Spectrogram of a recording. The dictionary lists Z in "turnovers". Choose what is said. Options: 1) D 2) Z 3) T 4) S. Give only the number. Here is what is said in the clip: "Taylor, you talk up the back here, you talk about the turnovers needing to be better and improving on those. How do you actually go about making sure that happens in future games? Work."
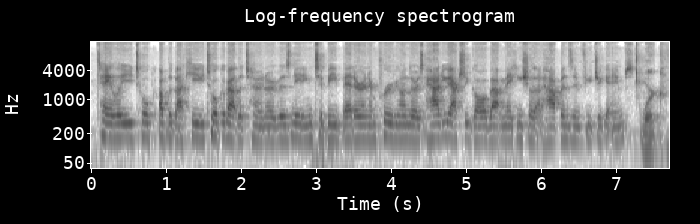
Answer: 2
